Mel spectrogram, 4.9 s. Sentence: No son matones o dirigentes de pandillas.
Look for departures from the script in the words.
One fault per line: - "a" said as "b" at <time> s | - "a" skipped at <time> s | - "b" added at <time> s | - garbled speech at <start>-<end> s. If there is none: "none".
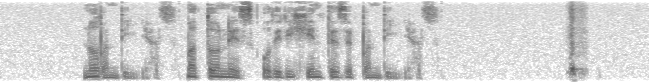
- "son" said as "pandillas" at 0.7 s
